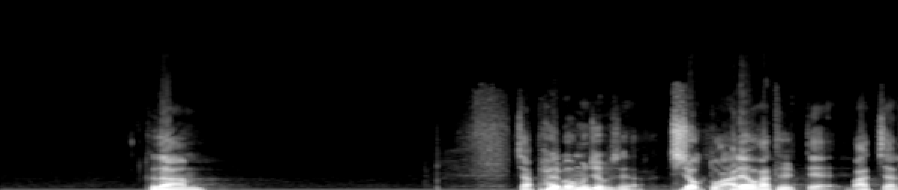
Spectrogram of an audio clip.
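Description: A middle-aged man speaks with animation into a handheld microphone.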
